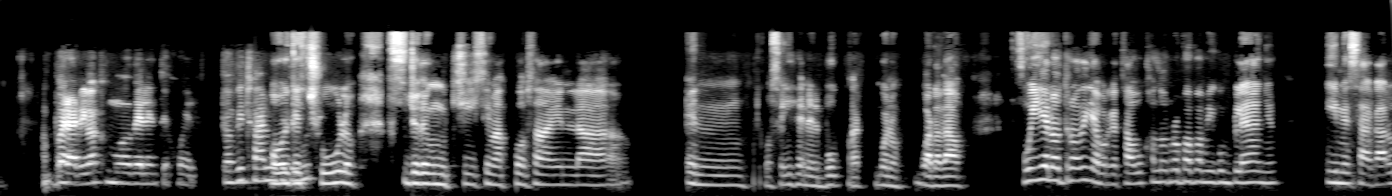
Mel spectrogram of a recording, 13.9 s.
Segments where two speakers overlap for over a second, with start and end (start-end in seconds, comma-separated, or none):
none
